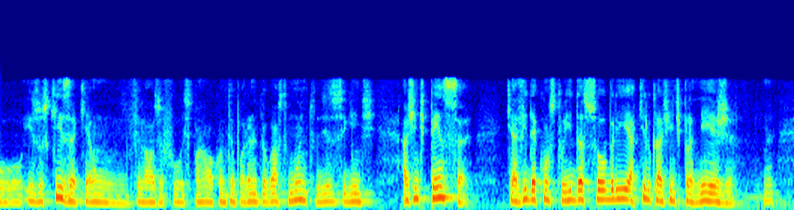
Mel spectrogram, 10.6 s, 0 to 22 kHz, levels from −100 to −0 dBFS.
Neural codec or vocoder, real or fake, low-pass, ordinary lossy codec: none; real; 5.4 kHz; none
